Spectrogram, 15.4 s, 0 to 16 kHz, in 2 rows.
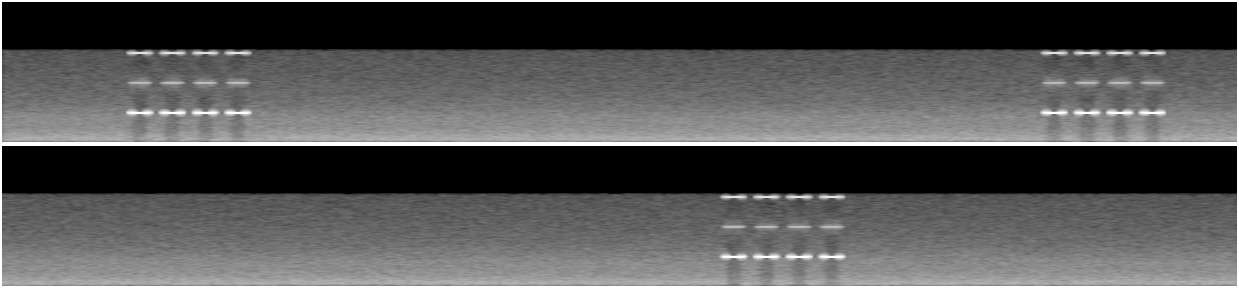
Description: Alarm pattern, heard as an alarm's beeps, played three times, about 3400 Hz. Temporal four. Carbon monoxide.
